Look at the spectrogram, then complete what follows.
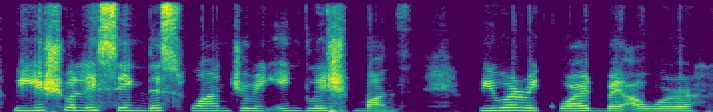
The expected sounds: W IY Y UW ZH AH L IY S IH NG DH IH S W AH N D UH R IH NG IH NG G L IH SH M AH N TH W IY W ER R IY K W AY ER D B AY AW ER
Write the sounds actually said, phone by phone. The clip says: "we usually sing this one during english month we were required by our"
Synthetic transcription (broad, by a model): W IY Y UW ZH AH L IY S IH NG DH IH S W AH N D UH R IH NG IH NG G L IH SH M AH N TH W IY W ER R IY K W AY ER D B AY AW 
